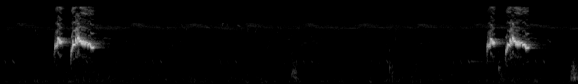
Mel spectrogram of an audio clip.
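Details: Two brisk double-noted chirps from a red-whiskered bulbul, spaced about four seconds apart, with a constant faint high-pitched drone in the background.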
